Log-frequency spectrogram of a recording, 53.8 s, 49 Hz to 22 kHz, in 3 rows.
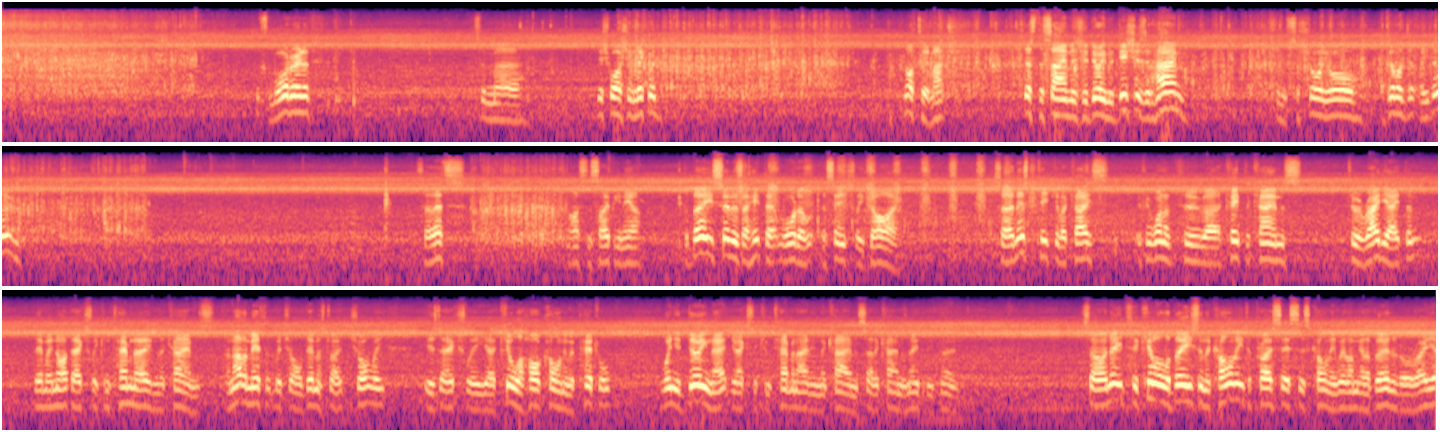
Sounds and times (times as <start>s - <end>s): Cricket: 0.0s - 53.8s.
